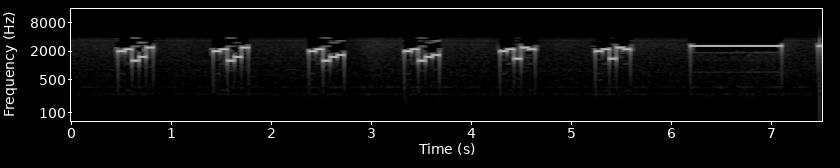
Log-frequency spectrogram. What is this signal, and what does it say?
Five-tone selective call (ZVEI), heard as quick runs of five tones, tones of about 70 ms. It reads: 89350 89350 89356 89356 89409 89409
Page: ZVEI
